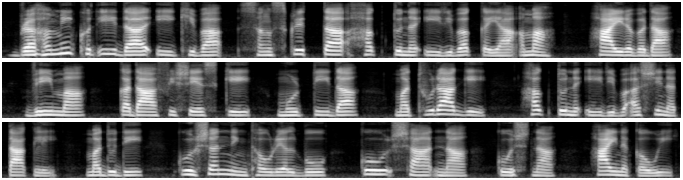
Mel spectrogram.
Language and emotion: Manipuri, neutral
